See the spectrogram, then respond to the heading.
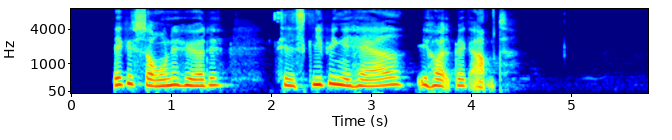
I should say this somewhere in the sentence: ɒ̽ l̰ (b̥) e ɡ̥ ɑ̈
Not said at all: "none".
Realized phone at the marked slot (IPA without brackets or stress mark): b̥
